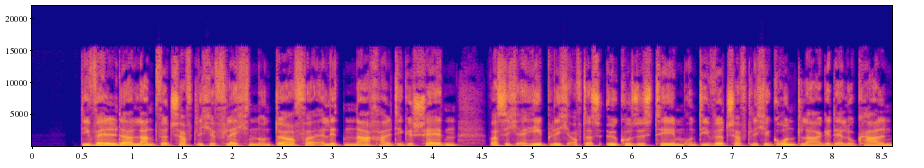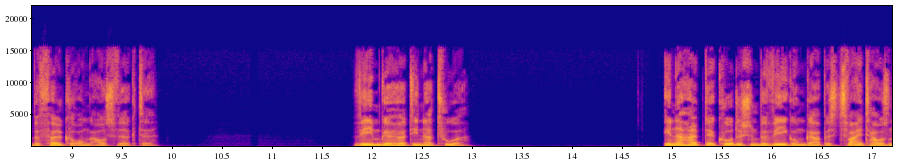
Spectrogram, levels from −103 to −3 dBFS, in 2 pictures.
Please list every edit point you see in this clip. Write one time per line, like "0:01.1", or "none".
none

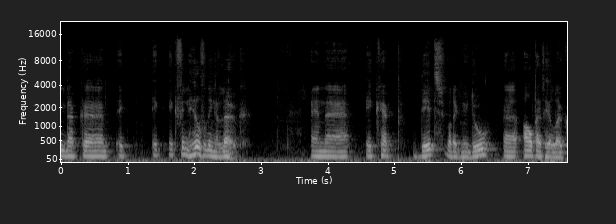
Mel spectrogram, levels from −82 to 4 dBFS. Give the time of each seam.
none

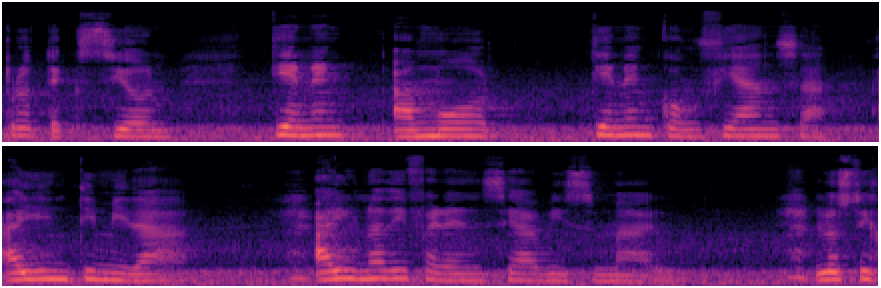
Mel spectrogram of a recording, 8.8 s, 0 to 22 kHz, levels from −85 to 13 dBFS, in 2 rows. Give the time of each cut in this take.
0:05.9

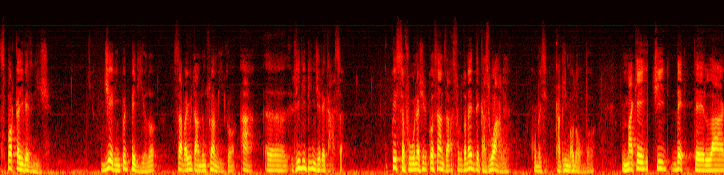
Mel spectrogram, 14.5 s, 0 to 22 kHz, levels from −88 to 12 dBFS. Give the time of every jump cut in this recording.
none

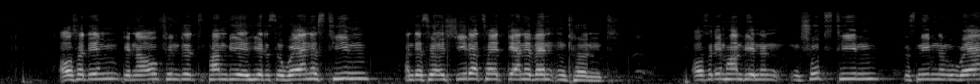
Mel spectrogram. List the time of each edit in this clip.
0:02.1

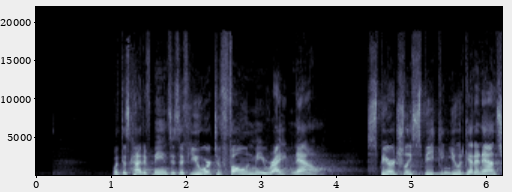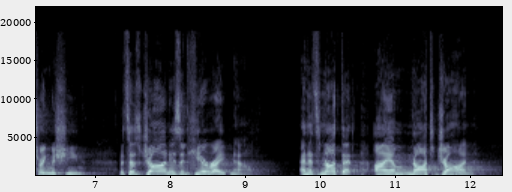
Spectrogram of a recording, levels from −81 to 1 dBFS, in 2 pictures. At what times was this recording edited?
0:09.6

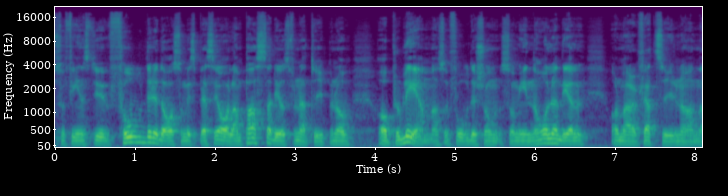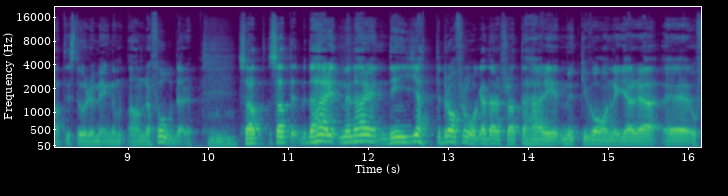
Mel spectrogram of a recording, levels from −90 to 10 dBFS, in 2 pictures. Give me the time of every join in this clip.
none

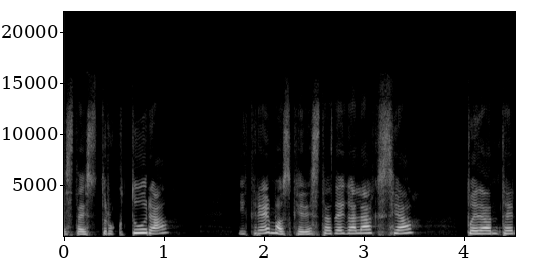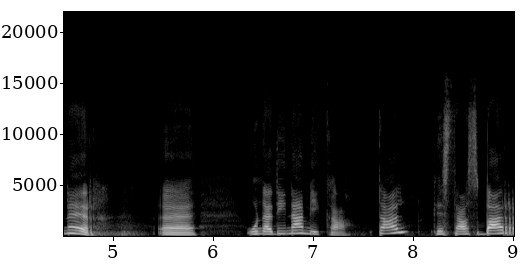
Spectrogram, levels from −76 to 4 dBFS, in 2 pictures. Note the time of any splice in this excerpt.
0:02.7

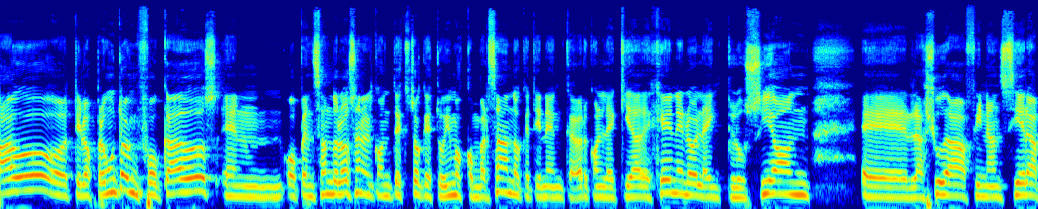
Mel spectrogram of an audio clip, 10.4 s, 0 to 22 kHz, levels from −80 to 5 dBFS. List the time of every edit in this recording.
none

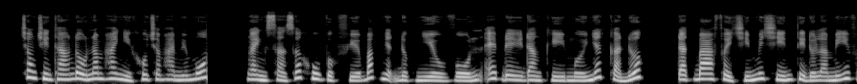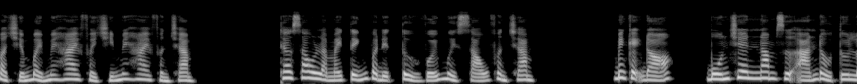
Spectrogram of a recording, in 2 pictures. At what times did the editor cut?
0:11.2

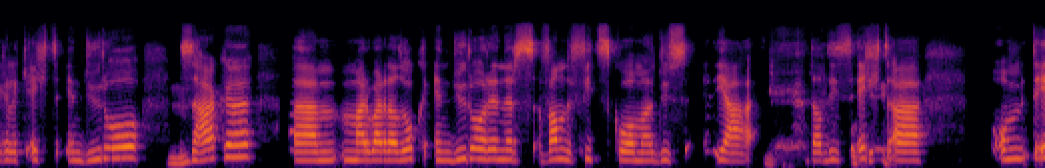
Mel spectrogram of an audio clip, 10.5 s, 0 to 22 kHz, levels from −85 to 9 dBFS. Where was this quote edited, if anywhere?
none

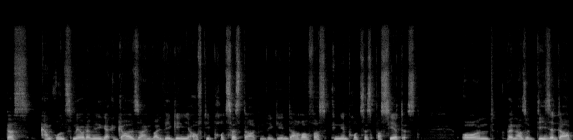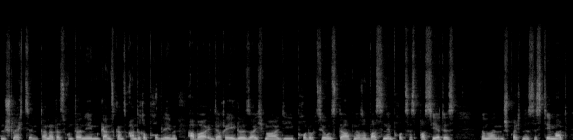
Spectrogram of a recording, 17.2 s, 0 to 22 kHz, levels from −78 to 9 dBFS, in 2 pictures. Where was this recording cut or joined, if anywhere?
0:11.2
0:15.8

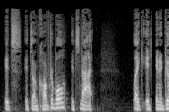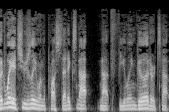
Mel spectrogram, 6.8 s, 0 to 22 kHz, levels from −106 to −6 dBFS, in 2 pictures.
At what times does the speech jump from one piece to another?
0:03.0

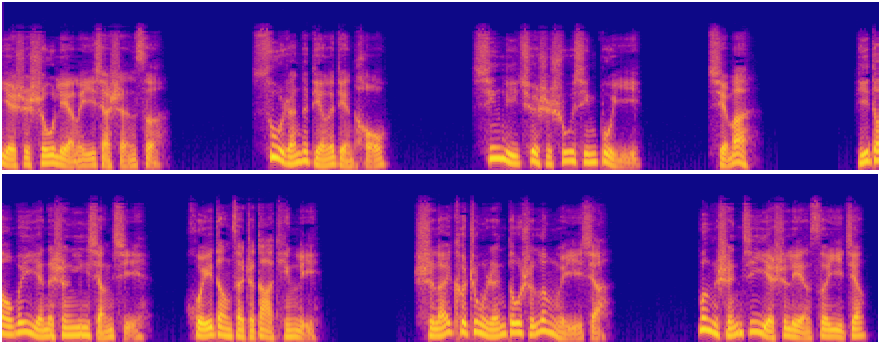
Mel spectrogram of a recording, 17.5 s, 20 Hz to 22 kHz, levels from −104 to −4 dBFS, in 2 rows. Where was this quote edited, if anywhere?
0:07.0

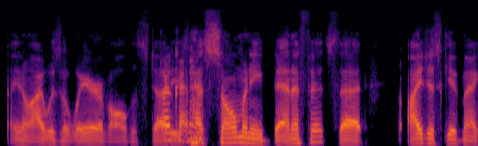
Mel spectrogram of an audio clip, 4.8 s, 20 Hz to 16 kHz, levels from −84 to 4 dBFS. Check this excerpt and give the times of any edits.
0:01.9

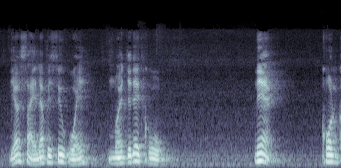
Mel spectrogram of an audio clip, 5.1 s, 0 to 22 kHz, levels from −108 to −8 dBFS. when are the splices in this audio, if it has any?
0:01.5

